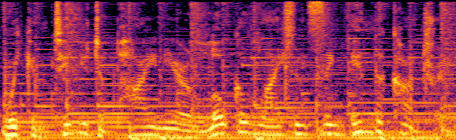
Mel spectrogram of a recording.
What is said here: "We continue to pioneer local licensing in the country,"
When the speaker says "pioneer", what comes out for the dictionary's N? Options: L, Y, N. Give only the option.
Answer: N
